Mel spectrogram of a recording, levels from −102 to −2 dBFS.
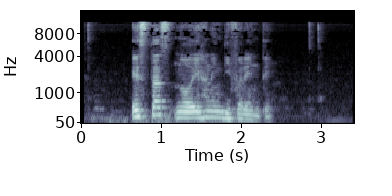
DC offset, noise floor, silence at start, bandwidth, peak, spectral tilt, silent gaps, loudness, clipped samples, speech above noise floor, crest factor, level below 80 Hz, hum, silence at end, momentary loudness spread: under 0.1%; -53 dBFS; 0.65 s; 12 kHz; -4 dBFS; -4 dB/octave; none; -21 LUFS; under 0.1%; 31 dB; 22 dB; -58 dBFS; none; 1.05 s; 18 LU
